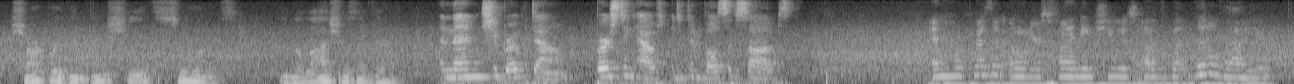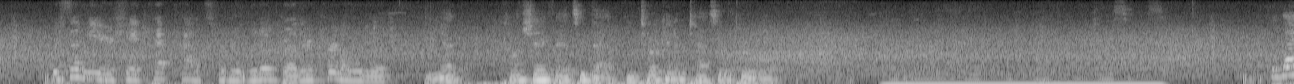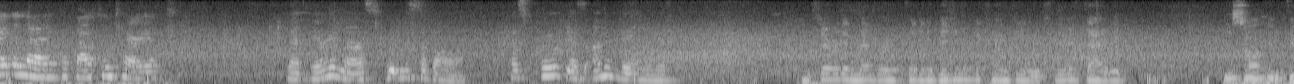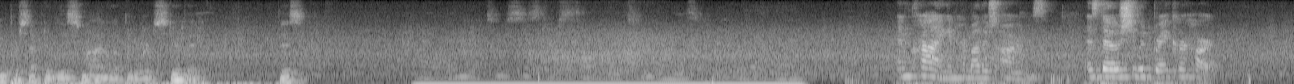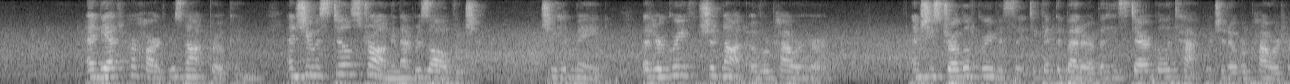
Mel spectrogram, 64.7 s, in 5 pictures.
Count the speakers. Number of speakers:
8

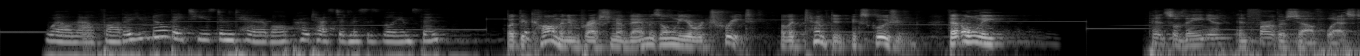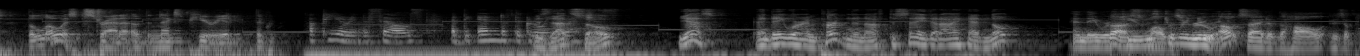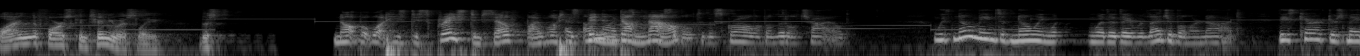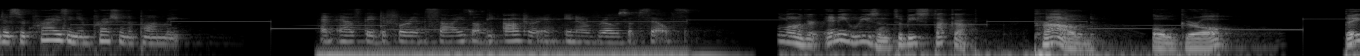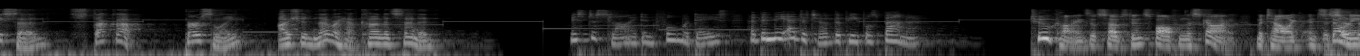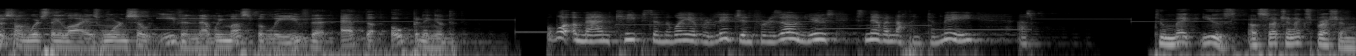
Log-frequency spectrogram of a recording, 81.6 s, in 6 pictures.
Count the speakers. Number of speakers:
9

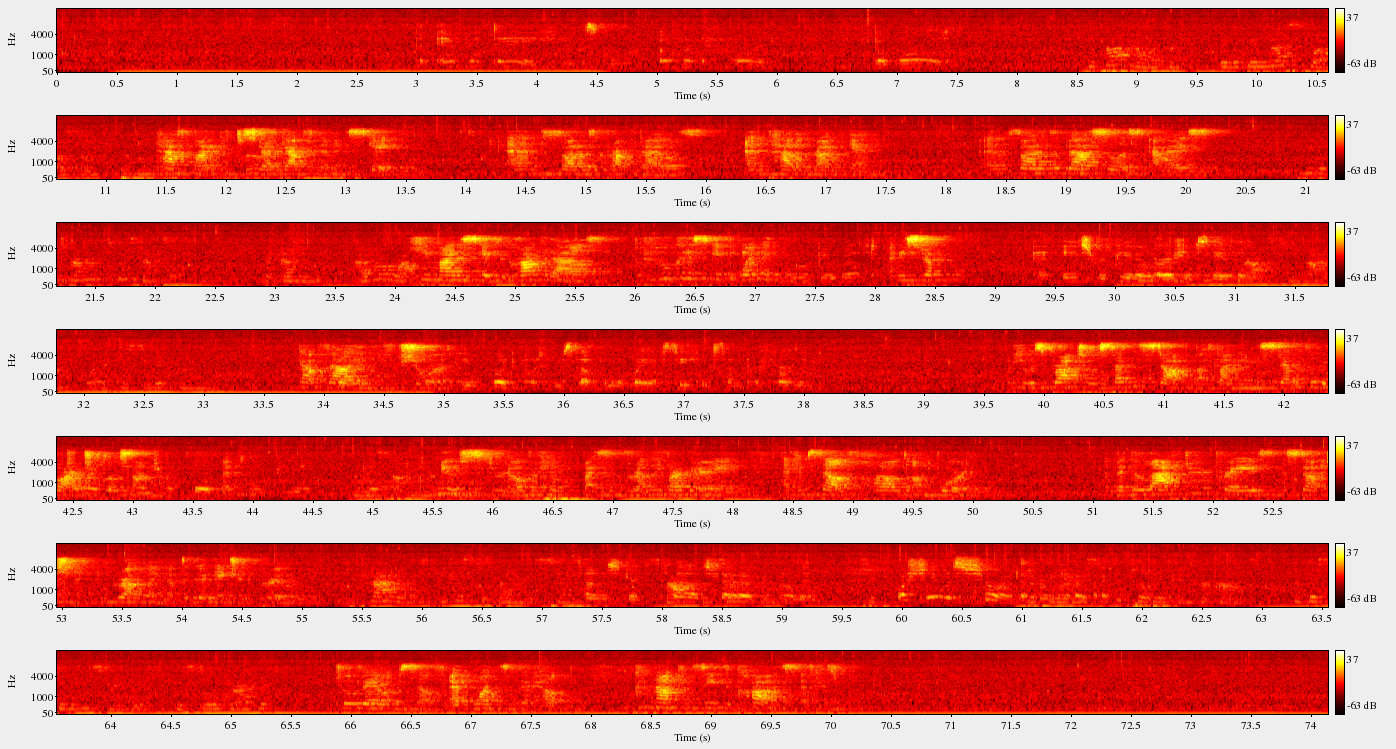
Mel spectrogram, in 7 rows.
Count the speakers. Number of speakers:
4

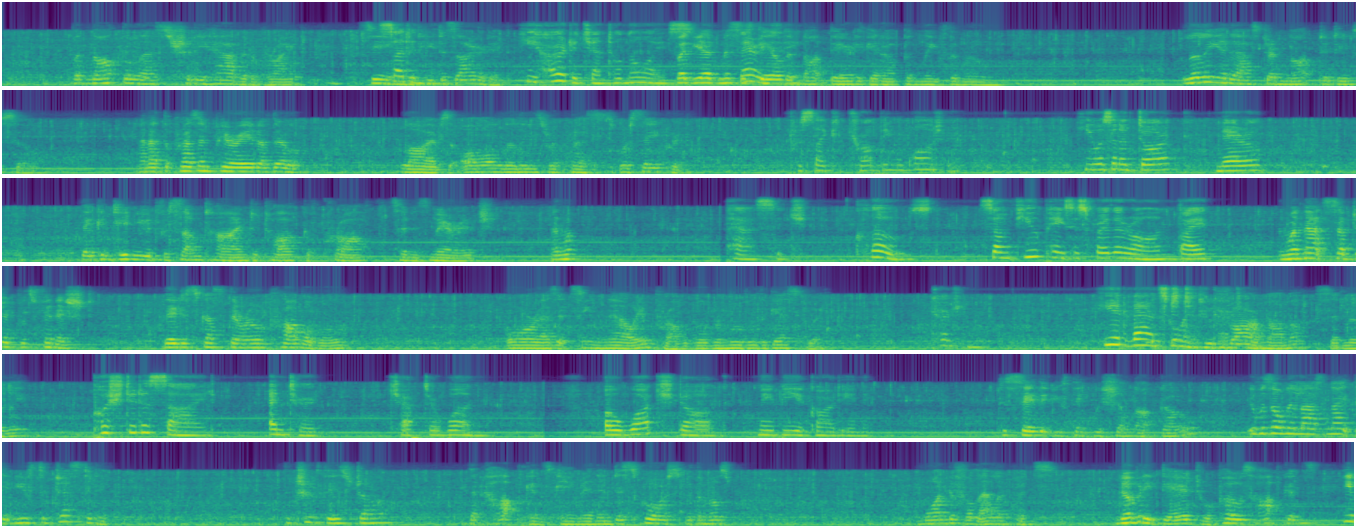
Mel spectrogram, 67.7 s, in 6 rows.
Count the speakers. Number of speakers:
2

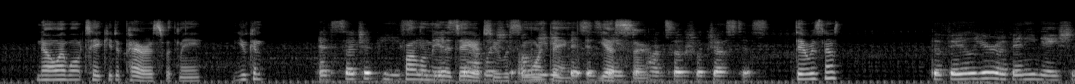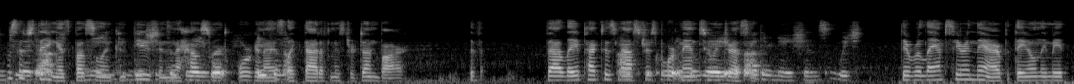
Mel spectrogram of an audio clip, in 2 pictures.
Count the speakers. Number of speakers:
2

